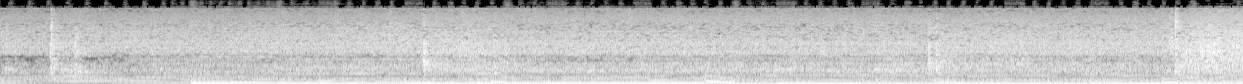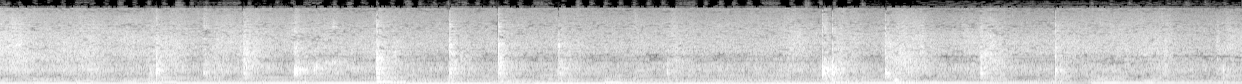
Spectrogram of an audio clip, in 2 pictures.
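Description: A spoon stirring beef karahi masala in a pan, with a steady sizzle of frying throughout and repeated scraping strokes that grow louder and more distinct in the second half.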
